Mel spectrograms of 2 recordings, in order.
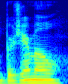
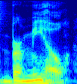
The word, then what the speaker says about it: Bermejo: You've got the Lee Bergermo. I know I'm pronouncing his name wrong. It just comes off the tongue better that way. I think it's Bermejo, but I always say Bergermo for some reason.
